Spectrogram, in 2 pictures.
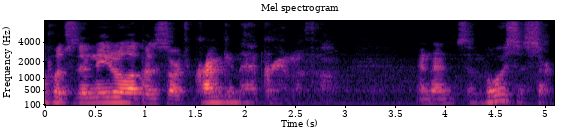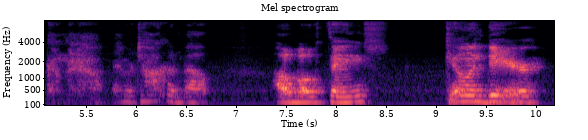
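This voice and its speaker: A man's voice: on the high side, fairly bright tone. A podcast host voicing a young frontier farm boy who spins a rambling tall tale in an exaggerated Old West drawl. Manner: folksy rambling yarn with gasps and exclamations. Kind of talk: comedic improvised storytelling. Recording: echoey, lo-fi, distant mic.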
